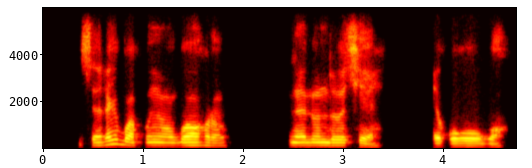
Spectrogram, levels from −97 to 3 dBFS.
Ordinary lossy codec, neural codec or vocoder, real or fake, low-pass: Opus, 24 kbps; codec, 16 kHz, 4 kbps, X-Codec, HuBERT features, trained on general audio; fake; 5.4 kHz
